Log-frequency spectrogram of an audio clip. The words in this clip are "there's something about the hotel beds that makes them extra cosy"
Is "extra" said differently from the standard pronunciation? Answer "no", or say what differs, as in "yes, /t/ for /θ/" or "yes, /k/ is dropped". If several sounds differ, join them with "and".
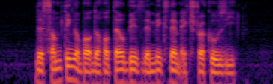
no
